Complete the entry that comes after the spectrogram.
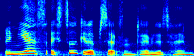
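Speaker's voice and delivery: ordinary delivery, nothing marked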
